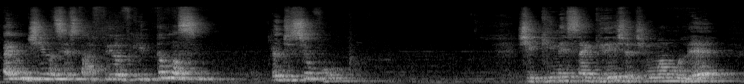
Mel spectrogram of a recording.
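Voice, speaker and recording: Brief: male testimony guest, high-pitched, animated storyteller, roomy distant sound with faint hiss. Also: fairly quick. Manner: animated storytelling, acts out quoted dialogue. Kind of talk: casual testimony chat. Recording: echoey room, far from mic, faint noise.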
